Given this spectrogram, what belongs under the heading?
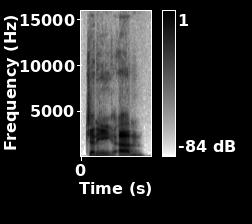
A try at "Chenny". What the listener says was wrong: So not Jenny, CH, Chenny. Chenny. Chenny.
